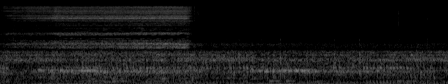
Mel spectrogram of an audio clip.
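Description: A scuba diver breathing in through the regulator: a hiss of about two seconds at the start, then the low background of the water.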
